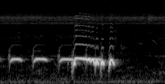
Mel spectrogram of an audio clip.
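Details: Local zebra dove cooing: two short level coos then a longer rolling, trilled phrase, all near one pitch, over a quiet background.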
